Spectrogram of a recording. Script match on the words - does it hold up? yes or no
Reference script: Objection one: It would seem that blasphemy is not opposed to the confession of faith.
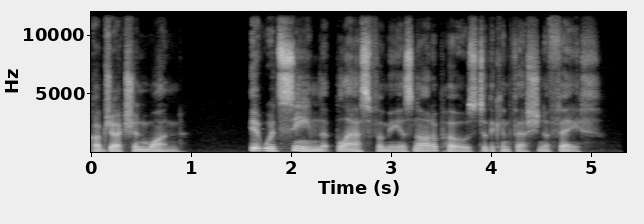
yes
